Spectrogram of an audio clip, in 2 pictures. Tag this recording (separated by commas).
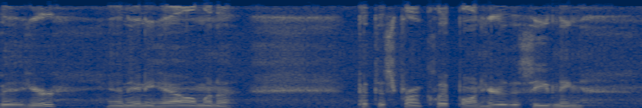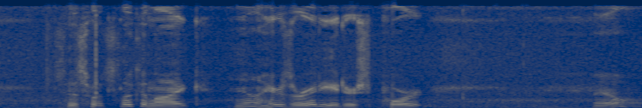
Speech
